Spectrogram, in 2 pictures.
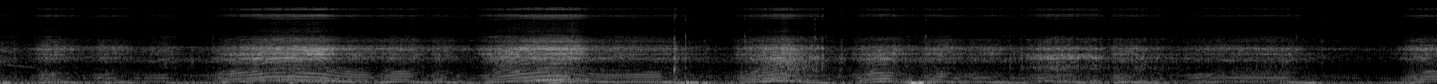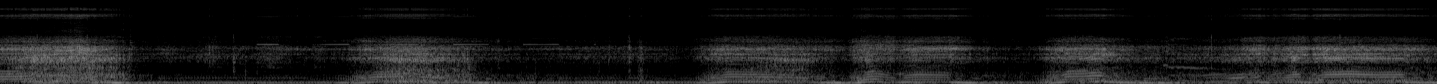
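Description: Yamaha RS Rage snowmobile's four-stroke three-cylinder engine revving up and down again and again as it is ridden hard over rough snow. A sharp knock about nine seconds in.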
